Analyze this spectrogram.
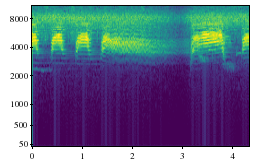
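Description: A robust cicada sings in high, hissing buzzes, pulsing in short bursts before holding one long drone.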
